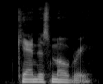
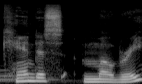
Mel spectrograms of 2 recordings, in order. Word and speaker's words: Candice Mowbray: And now I bring you Candice Mowbray. I am here with Candice Mowbray.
